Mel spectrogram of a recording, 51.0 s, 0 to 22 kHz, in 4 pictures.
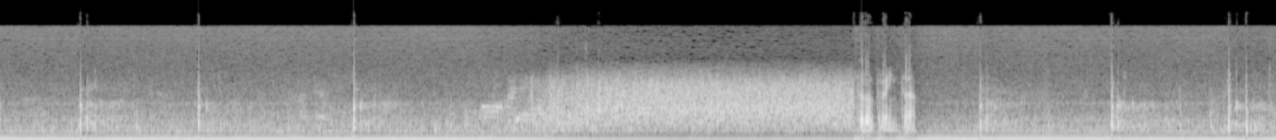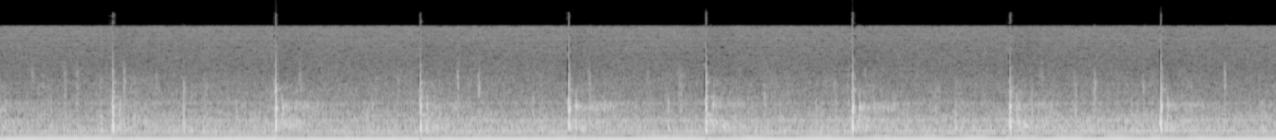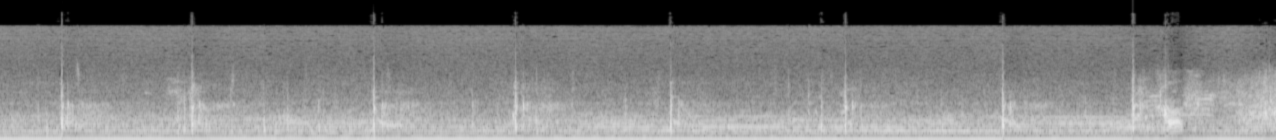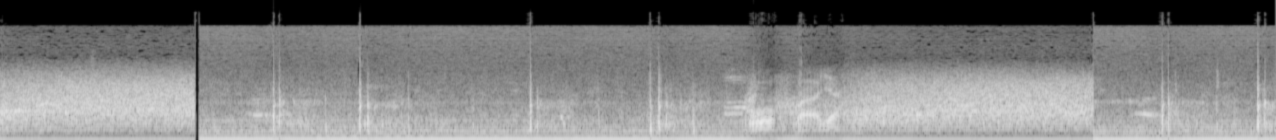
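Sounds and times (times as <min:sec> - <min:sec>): tennis rackets striking ball: 0:00.7 - 0:02.5, 0:03.4 - 0:04.7, 0:09.7 - 0:16.1, 0:16.9 - 0:17.6, 0:18.4 - 0:26.7, 0:27.3 - 0:31.4, 0:32.0 - 0:32.6, 0:33.6 - 0:34.3, 0:35.5 - 0:36.0, 0:36.7 - 0:37.2, 0:40.8 - 0:44.1, 0:44.7 - 0:45.4, 0:49.7 - 0:51.0.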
